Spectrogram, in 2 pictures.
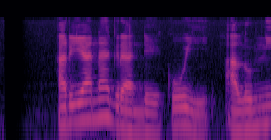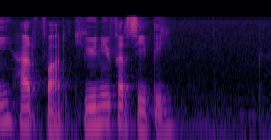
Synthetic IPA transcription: ʔaɾianaɡɾandekuiʔa̰lumniharfa̰rt̪junifərsit̪i

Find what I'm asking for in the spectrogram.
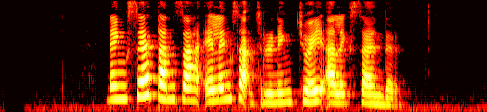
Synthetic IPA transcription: nɪŋseht̪ansahelɪŋsaʔd̥ʒ̥ɾonɪŋd̥ʒ̥oiʔalɛksand̪ər

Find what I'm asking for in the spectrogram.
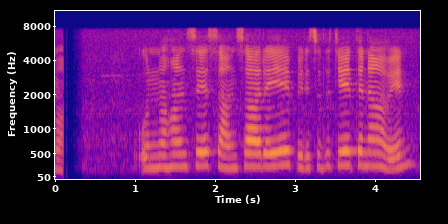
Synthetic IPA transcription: a | ṵnʋɐɦansejsansaːɾəjepiɾisud̪ut͡ʃeːt̪ənaːʋen

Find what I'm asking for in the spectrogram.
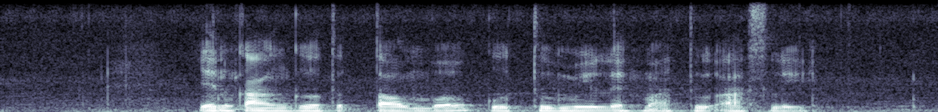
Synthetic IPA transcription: jɛnkaŋɡot̪ət̪ɔmbɔkud̪̥ṳmilɪhma̰d̪̥ṳʔa̰sli

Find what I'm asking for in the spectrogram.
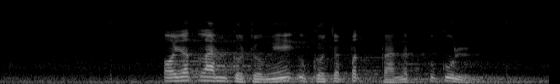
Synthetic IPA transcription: ʔɔjɔt̪̚lanɡ̥o̤ɖ̥o̤ŋeʔuɡ̥ɔ̤t͡ʃəpət̪̚b̥ä̤ŋət̪̚pukʊl

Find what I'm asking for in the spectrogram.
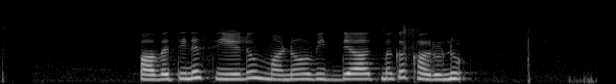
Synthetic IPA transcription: pɐʋət̪inəsielumɐnoːʋid̪jaːt̪mɐkəkɐɾunu

